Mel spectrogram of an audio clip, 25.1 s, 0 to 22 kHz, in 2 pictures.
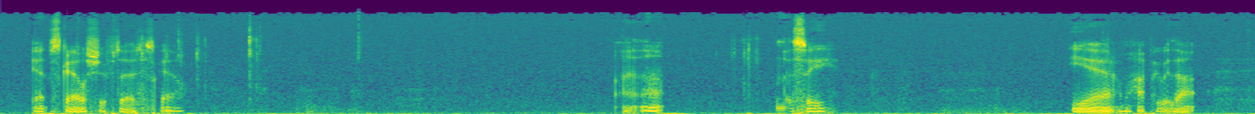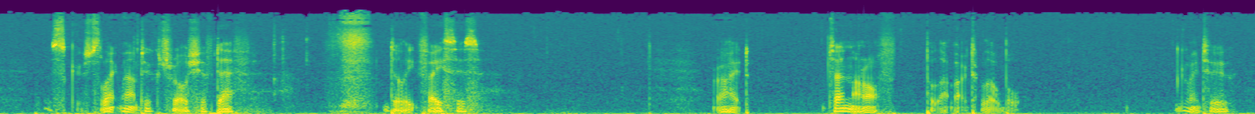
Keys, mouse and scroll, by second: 1.5 s, 7.5 z, 8.2-9.8 middle drag, 12.5-14.2 drag, 16.2 ctrl+alt+shift+Delete, 17.5-18.6 middle drag, 20.8-23.4 drag, 24.4-25.1 drag.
